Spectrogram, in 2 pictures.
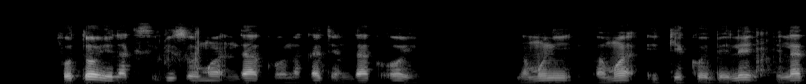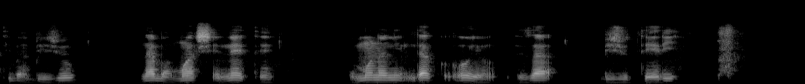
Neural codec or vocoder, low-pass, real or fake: none; 7.2 kHz; real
